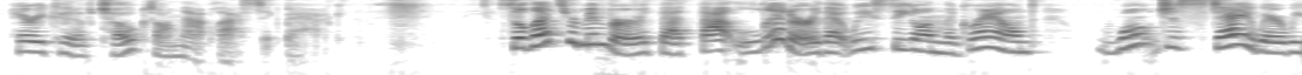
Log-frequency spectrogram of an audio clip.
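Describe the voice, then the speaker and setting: A woman's voice: fairly high pitch, darkish tone. A woman reading and explaining a children's story expressively, in simple phrases aimed at young listeners.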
